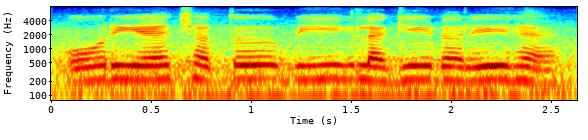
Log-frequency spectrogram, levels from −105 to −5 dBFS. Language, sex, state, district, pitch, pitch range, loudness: Hindi, female, Rajasthan, Jaipur, 215 Hz, 205-220 Hz, -14 LUFS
